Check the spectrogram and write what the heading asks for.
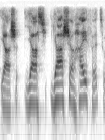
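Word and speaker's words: Jascha Heifetz: Talking about Yasha Heifetz, which is how you pronounce it, Colin.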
